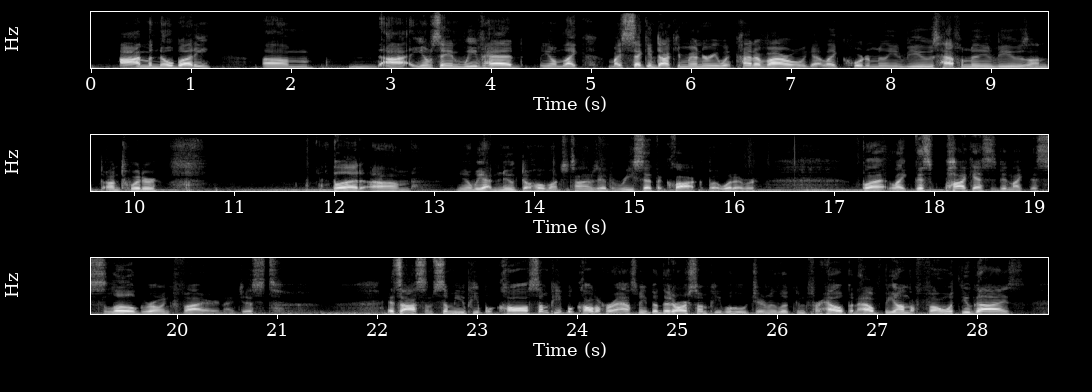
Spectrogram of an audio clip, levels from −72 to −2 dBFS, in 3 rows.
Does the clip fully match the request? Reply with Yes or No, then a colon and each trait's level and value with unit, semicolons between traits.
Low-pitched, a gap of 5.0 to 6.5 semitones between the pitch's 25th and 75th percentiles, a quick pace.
Yes: low, 115 Hz; wide, 5.5 semitones; fast, 215 wpm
